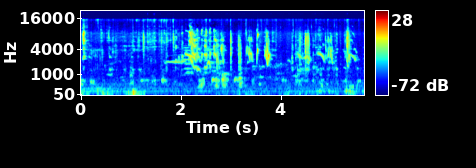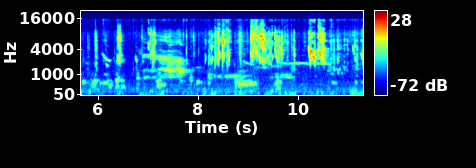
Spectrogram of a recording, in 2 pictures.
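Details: Colourful budgerigars make a mix of sharp clicks, short high chirps and a few thin whistles, scattered irregularly with quiet gaps between them.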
